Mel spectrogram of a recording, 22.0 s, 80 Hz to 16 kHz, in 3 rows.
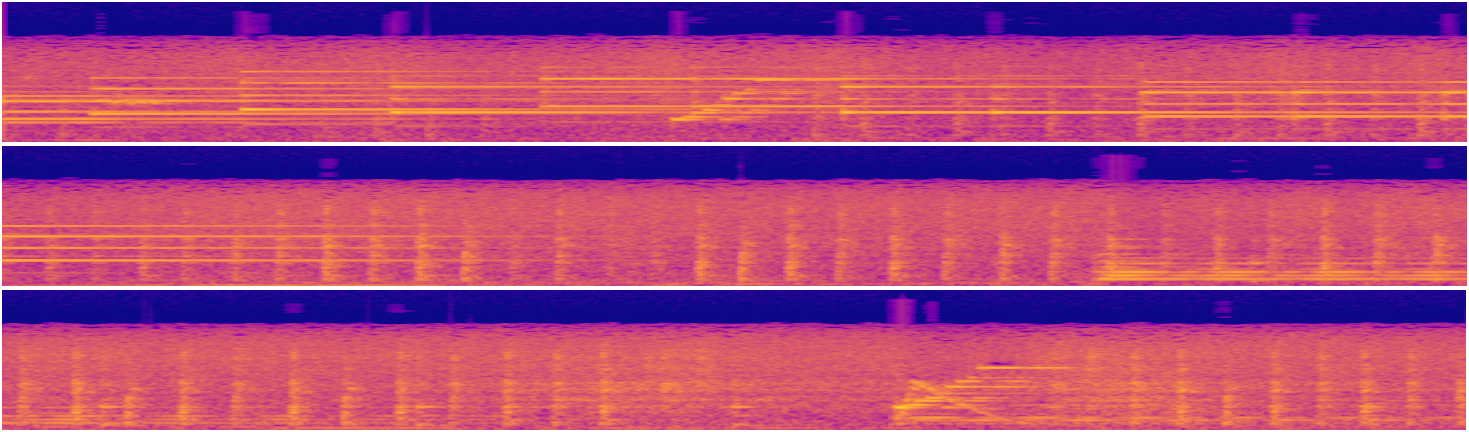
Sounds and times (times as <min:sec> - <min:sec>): Tubular bells: 0:00.0 - 0:10.4.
